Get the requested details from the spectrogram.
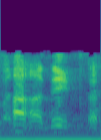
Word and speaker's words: Ta'anit: Tainus. – Ta'anit. Okay. If you insist, it's Ta'anit. I'm pronouncing it the way, you know, pre-Israeli pronunciation.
